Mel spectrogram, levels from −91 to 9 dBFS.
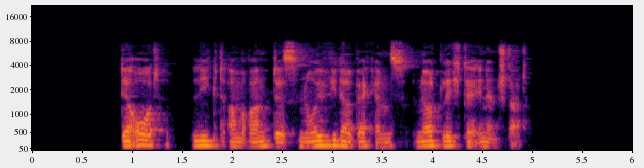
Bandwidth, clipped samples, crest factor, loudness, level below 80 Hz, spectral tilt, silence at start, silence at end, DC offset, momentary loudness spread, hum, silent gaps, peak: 8.2 kHz; under 0.1%; 18 dB; -21 LUFS; -60 dBFS; -5.5 dB/octave; 0.9 s; 1.1 s; under 0.1%; 8 LU; none; 1.50-1.58 s; -4 dBFS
